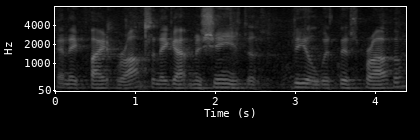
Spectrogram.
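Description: A man with a Southern US accent speaks at a moderate pace in a medium pitch, with audible room echo. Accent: US South. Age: 80s+. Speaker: resident speaking at public comment. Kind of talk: public comment at council meeting.

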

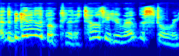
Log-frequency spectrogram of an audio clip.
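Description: Very wide pitch swings in a somewhat breathy voice, set against a quiet background. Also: woman. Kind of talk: scripted welcome talk to pupils. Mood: warm, reassuring. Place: home room. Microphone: webcam.

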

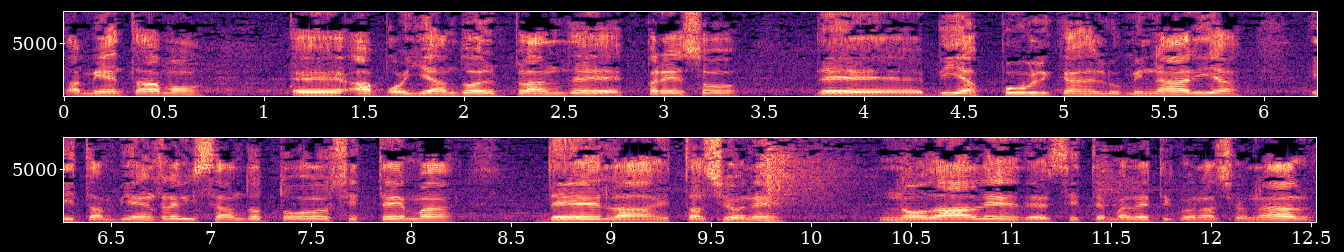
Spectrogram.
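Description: A man's high, monotone voice with flat intonation at a fairly slow pace, over light background noise. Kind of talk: press statement. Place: hall. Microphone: handheld.

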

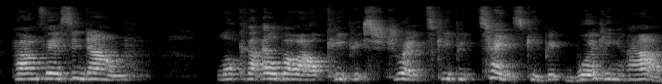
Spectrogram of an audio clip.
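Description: Over a quiet background with audible room echo, a woman speaks in a high pitch at a very slow pace. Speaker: fitness instructor. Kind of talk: live-action workout coaching, shouted countdowns and form cues. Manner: pushing, breathless encouragement. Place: kitchen. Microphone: camera far.

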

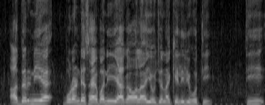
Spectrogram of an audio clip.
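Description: This man speaks with a high pitch and fairly even intonation. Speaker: army veteran and local politician. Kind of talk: on-the-spot news interview.

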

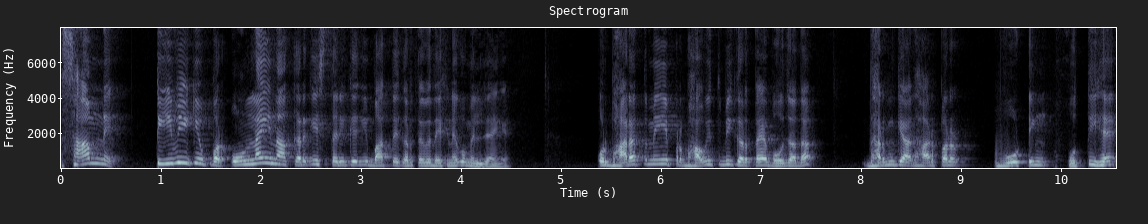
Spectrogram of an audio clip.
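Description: A man speaks at a high pitch with lively intonation. His fairly slow delivery comes over a quiet background. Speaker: online exam-prep educator. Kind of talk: lecture. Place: studio. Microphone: lapel.

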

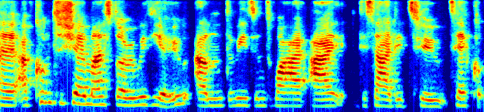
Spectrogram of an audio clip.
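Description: Speaking in an English accent, a woman with a medium pitch and a bright, sharp tone keeps a moderate pace. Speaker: direct sales presenter. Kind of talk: webinar testimony. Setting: video call webinar.

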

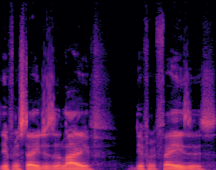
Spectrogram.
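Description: A man speaks in a very deep, low voice with monotone, flat intonation. The sound is dry with no echo, over a quiet background. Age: 30s. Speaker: interview show host. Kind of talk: casual interview chat. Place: studio. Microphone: studio mic.

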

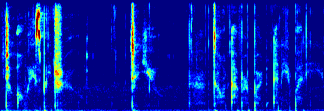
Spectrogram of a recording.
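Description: The woman's voice comes out as whispering. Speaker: ASMR creator. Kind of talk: soft casual ASMR chat, Q&A answers. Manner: soft close-mic ASMR speaking. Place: home room. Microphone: studio mic.

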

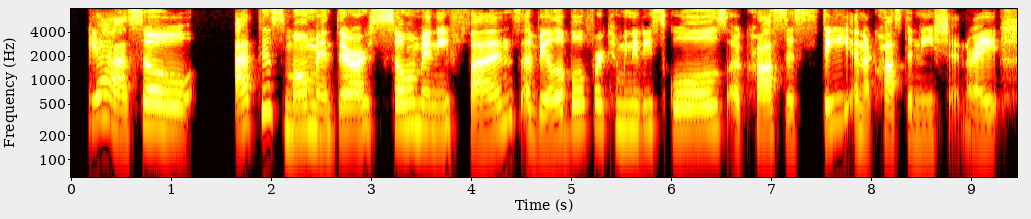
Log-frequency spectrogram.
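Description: Against a quiet background, a woman with a bright, sharp tone and fairly high pitch speaks at a fairly slow pace with ordinary pitch variation. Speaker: teacher, community school coordinator; teacher. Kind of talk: interview. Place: home room. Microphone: video call.

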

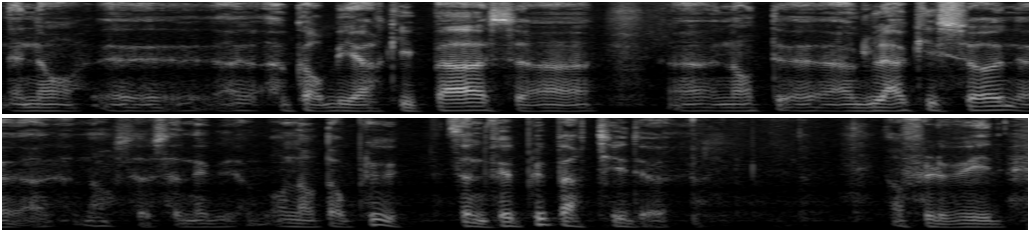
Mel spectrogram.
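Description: Very slowly and with long, frequent pauses, a man speaks in a very deep, low, somewhat breathy voice with fairly even intonation. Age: 70s. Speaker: novelist; guest. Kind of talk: interview. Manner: halting. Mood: reflective, serious topic of death. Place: studio. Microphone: lapel.

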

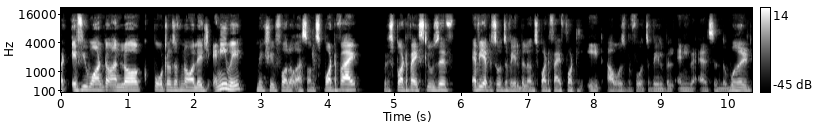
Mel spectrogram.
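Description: Very fast pace from a man, pitch varying in an ordinary way. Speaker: podcast host. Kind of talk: episode intro to camera. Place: studio. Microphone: studio mic.

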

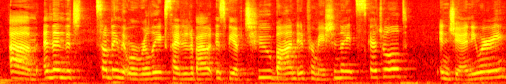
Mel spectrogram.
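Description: Over noticeable background noise, the speaker keeps a fairly quick pace at a very even loudness. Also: woman, high pitch for a woman, ordinary pitch variation. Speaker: school district communications staff. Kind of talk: presentation at board meeting. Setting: school board meeting. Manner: fast.

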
